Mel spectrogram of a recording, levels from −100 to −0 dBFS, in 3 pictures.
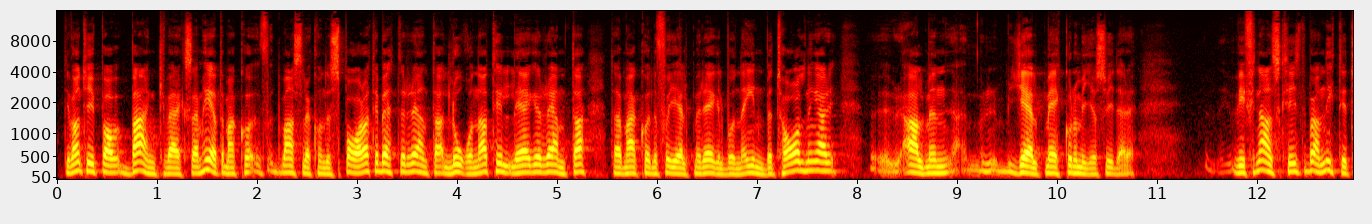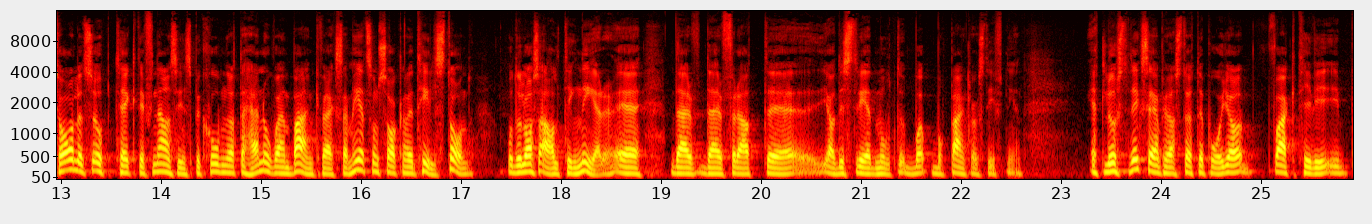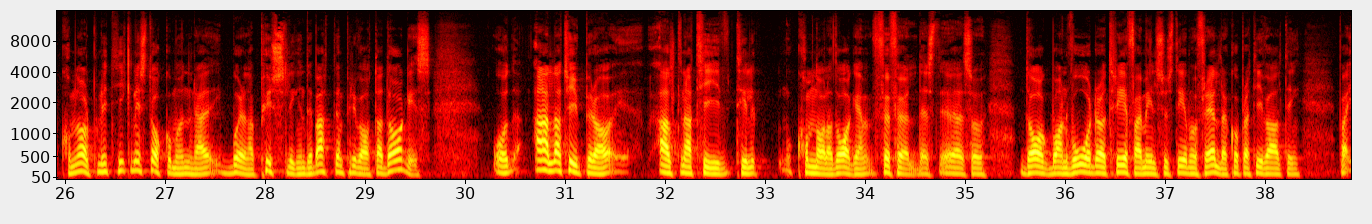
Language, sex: Swedish, male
